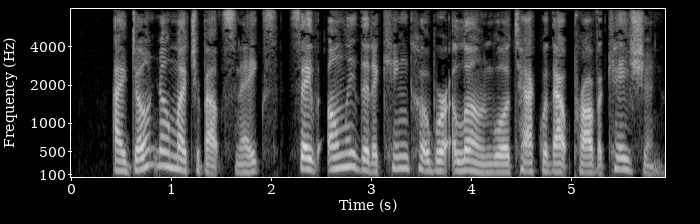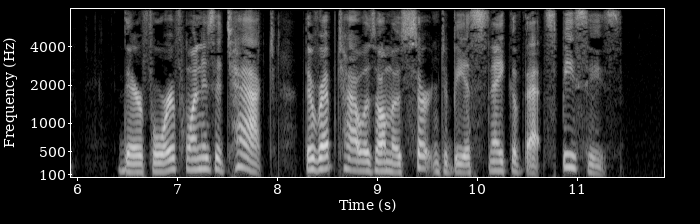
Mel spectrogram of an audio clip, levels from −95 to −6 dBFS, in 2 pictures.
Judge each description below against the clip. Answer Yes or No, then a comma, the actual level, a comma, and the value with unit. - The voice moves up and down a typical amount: Yes, average, 4.8 semitones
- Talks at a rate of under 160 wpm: No, average, 170 wpm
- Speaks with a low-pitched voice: No, medium, 165 Hz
